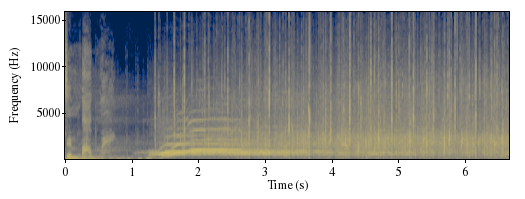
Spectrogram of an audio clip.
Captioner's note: audience applauding; audience cheering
